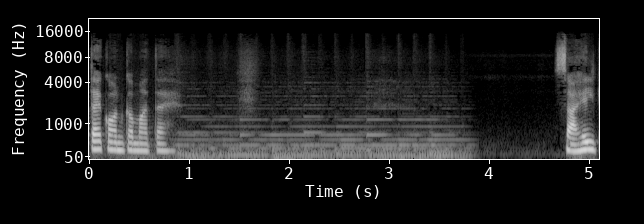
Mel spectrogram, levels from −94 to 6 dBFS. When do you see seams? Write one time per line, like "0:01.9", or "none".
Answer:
0:03.8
